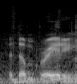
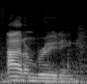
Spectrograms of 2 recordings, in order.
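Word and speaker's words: adumbrating: 38 points for me don't braiding that's not even a word I get first of all it's pronounced Adam reading it means pretending foreshadowing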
